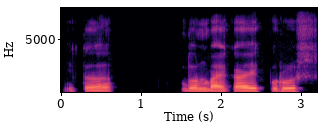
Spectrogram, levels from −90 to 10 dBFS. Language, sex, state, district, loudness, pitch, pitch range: Marathi, male, Karnataka, Belgaum, -21 LUFS, 95 Hz, 95-100 Hz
